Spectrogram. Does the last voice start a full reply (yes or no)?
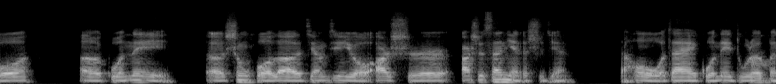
no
